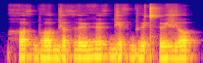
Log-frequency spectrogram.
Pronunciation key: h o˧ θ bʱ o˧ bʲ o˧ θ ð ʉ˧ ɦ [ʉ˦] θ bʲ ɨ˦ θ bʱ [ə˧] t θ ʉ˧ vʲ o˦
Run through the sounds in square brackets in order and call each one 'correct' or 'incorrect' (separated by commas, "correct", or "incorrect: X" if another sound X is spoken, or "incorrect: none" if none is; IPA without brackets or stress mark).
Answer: correct, incorrect: ʉ˧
